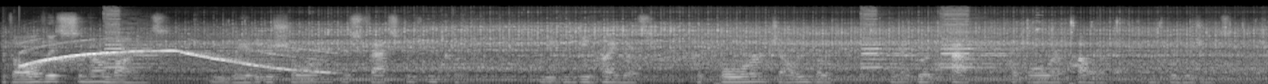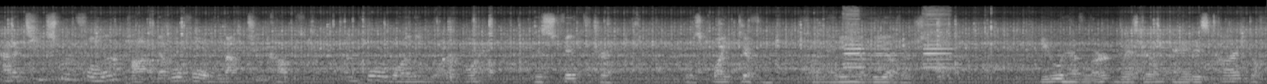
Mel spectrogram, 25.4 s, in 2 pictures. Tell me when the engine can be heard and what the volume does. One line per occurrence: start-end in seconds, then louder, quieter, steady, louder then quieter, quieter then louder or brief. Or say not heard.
0.0-25.3 steady.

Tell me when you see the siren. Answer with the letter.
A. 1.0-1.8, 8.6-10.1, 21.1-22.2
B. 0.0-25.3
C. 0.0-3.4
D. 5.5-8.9
C.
